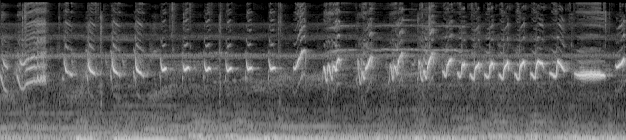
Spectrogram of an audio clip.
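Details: Singing Chinese hwamei pours out a long varied sequence of rapid whistled notes: upward flicks, repeated quick chips and trilled runs, closing on a held whistle. Faint low hum beneath.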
